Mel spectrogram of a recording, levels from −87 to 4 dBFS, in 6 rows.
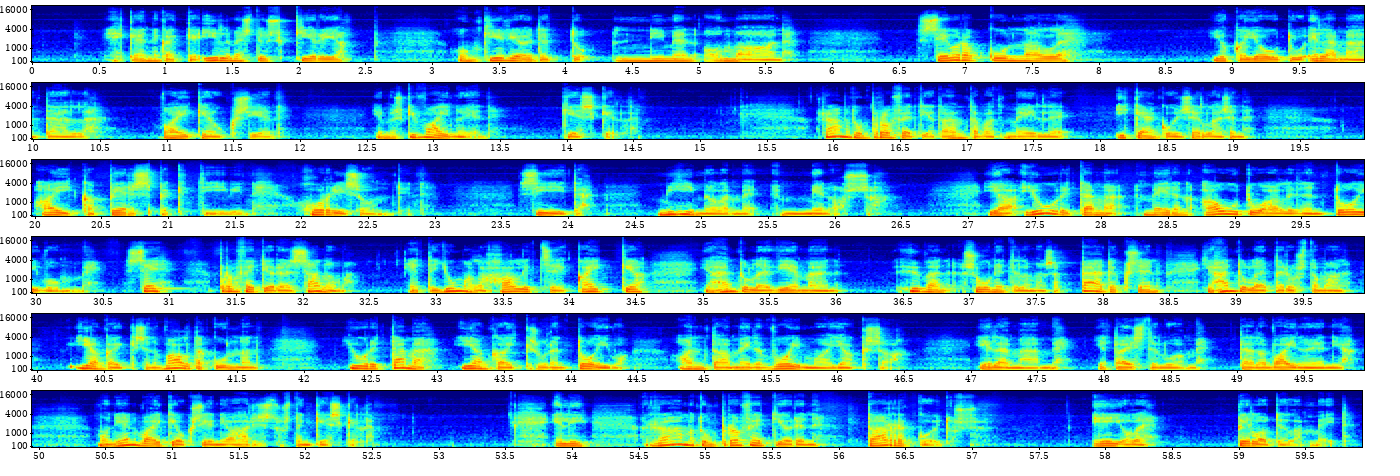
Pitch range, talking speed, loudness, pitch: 115-170 Hz, 85 wpm, -18 LUFS, 135 Hz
